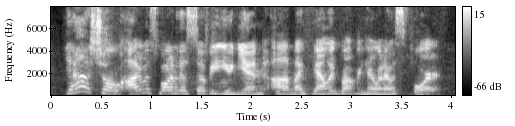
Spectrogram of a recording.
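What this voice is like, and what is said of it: Hoarse, strained voice. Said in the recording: “I kind of lost my voice”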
